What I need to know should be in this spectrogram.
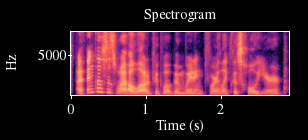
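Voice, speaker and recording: A woman streamer chatting casually with her viewers, with a soft, soothing voice and a chatty, giggly manner. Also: mid-range voice, very animated, rapid-fire, clear, resonant tone, dry recording, studio quality. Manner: chatty and giggly, talks to chat by name.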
